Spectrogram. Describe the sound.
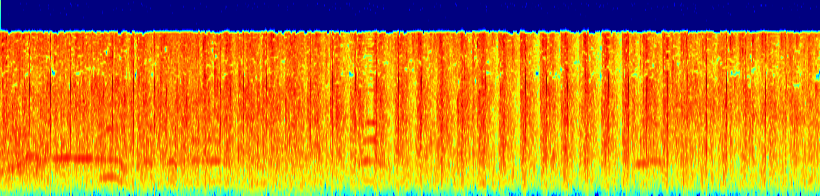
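A studio audience, including a group from Ashdod, breaks into sustained applause on a show about the greatness of the friends: dense clapping that settles into a steadier rhythmic beat, with a few faint voices and whistles mixed in.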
